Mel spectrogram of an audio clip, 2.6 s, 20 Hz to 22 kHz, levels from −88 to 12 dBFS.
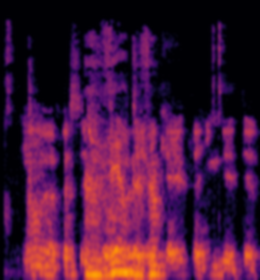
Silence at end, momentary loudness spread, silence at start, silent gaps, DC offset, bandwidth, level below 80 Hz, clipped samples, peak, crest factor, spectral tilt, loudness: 0.05 s; 14 LU; 0.25 s; none; under 0.1%; 15.5 kHz; -52 dBFS; under 0.1%; -2 dBFS; 16 dB; -6.5 dB/octave; -19 LUFS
